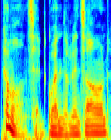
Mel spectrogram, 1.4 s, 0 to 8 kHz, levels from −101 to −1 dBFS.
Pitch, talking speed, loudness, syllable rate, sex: 100 Hz, 215 wpm, -19 LUFS, 5.2 syllables/s, male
